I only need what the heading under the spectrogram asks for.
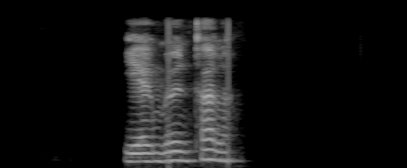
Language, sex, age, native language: Icelandic, female, 60-69, Icelandic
